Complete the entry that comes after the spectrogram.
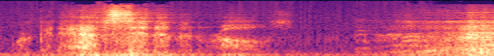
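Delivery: slow secret whisper, as if sharing a treat; a slow conspiratorial whisper about cinnamon rolls; playful whisper. Acted. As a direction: lean in and whisper the good news. Teasing treat announcement mid-sermon.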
